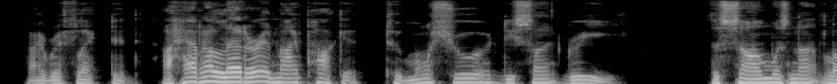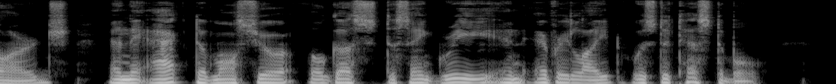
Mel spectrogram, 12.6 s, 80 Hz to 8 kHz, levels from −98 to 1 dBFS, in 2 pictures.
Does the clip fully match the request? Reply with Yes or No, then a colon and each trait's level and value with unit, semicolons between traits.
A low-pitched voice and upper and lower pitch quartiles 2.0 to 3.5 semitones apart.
Yes: low, 125 Hz; average, 3.0 semitones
